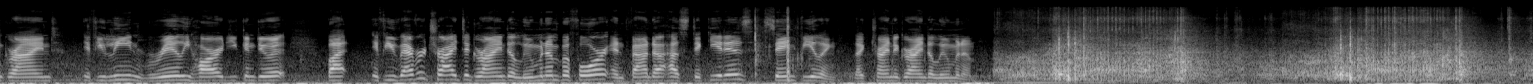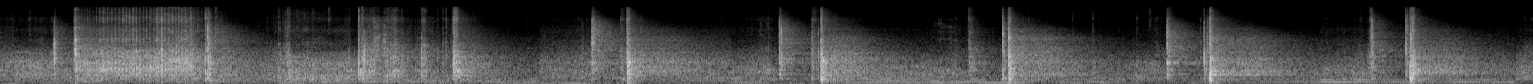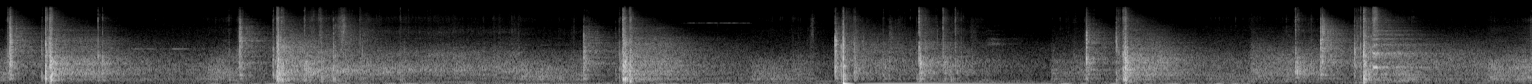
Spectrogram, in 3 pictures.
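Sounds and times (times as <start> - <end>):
skateboard wheels rolling on concrete: 0.0 - 45.9
skateboard tail cracking on ground: 10.0 - 20.2, 21.1 - 24.1, 25.0 - 28.2, 28.9 - 31.9, 32.9 - 37.5, 38.6 - 40.5.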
